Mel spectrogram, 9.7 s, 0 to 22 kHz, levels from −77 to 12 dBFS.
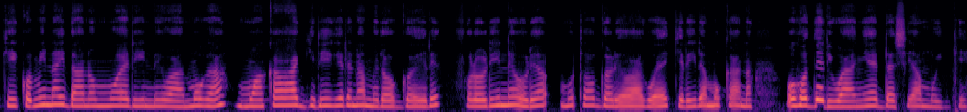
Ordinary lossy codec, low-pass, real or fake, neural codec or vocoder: none; none; fake; codec, 44.1 kHz, 7.8 kbps, Pupu-Codec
